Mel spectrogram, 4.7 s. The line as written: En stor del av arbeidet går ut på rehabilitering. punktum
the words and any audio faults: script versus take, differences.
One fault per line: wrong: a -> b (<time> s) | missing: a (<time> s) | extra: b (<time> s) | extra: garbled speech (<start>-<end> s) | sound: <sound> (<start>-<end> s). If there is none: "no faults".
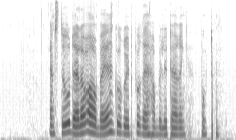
sound: dropout (4.2-4.3 s)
